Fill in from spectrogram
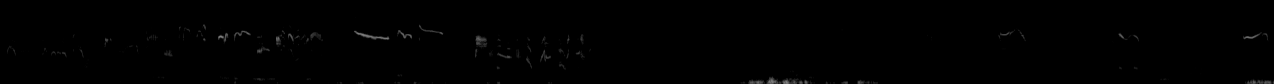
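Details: Crested lark (jal) sound used to lure birds for trapping: a burst of varied whistled and chattering phrases for about six seconds, then near silence with low thuds and a few faint whistles.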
